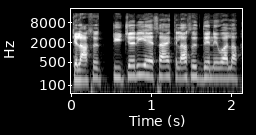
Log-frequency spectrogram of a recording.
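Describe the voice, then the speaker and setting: A man's voice: sits high, fairly even intonation, fast, pushed and bright, smooth. A man in his twenties complaining and joking in casual phone banter with his girlfriend. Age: 20s. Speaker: boyfriend on a phone call.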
